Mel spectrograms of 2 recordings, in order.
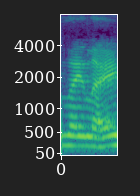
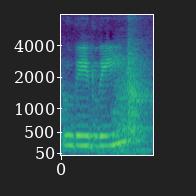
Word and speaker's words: Lé Lé: I'm pronouncing that right, they have a little accent on the E, so I'm assuming it's a Lé Lé not Le Le.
